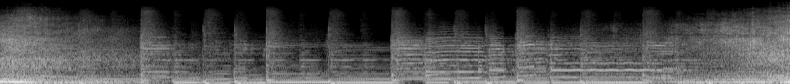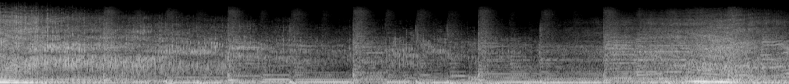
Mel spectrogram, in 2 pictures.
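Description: A Comanche light propeller airplane passing at a fly-in airfield, its engine drone rising and swelling twice over a loud, continuous background with no talk.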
